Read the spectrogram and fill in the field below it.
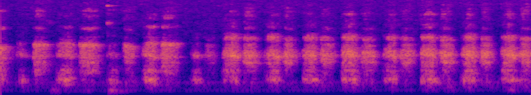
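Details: French Bulldog panting while being fed light string cheese indoors, quick rhythmic breaths repeating steadily almost twice a second, each huff airy and breathy, close and clear with nothing else heard.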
